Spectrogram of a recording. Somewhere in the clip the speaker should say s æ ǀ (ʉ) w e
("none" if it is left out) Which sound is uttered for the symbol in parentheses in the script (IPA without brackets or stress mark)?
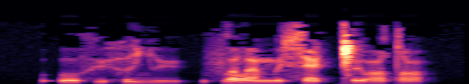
ø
